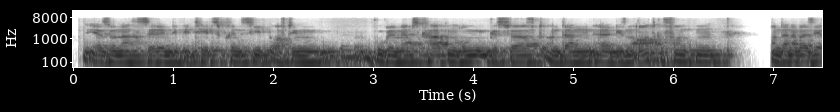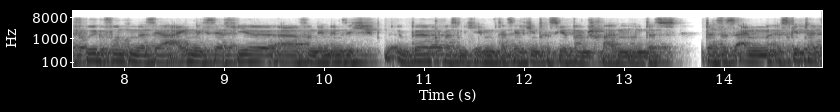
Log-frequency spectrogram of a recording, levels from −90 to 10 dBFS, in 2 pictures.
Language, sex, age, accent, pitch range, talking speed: German, male, 30-49, German, 95-105 Hz, 180 wpm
